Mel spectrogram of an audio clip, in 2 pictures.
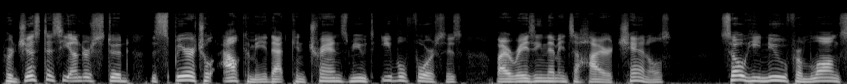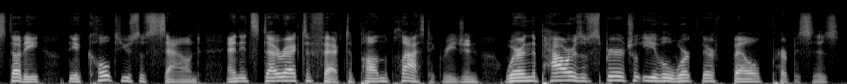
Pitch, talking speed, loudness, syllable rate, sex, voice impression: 140 Hz, 170 wpm, -22 LUFS, 5.2 syllables/s, male, masculine, adult-like, tensed, slightly clear, intellectual, refreshing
